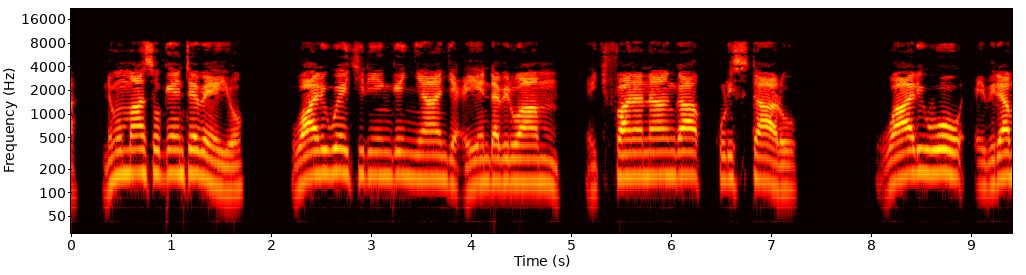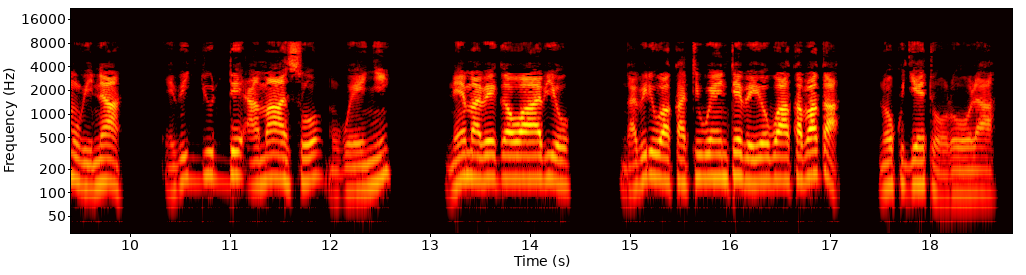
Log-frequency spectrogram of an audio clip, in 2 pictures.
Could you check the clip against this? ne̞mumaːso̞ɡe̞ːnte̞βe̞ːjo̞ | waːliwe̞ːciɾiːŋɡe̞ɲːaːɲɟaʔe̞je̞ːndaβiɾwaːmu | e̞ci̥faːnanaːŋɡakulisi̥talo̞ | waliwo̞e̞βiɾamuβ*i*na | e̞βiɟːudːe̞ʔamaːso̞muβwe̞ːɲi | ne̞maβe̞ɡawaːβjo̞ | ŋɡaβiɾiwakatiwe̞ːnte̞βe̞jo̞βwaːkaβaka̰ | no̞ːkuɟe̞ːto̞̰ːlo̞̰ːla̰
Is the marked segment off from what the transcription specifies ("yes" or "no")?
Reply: no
